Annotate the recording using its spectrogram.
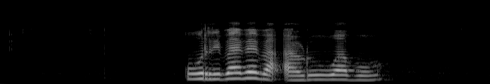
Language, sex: Venda, female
